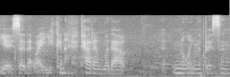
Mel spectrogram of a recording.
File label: English, New Zealand School Children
